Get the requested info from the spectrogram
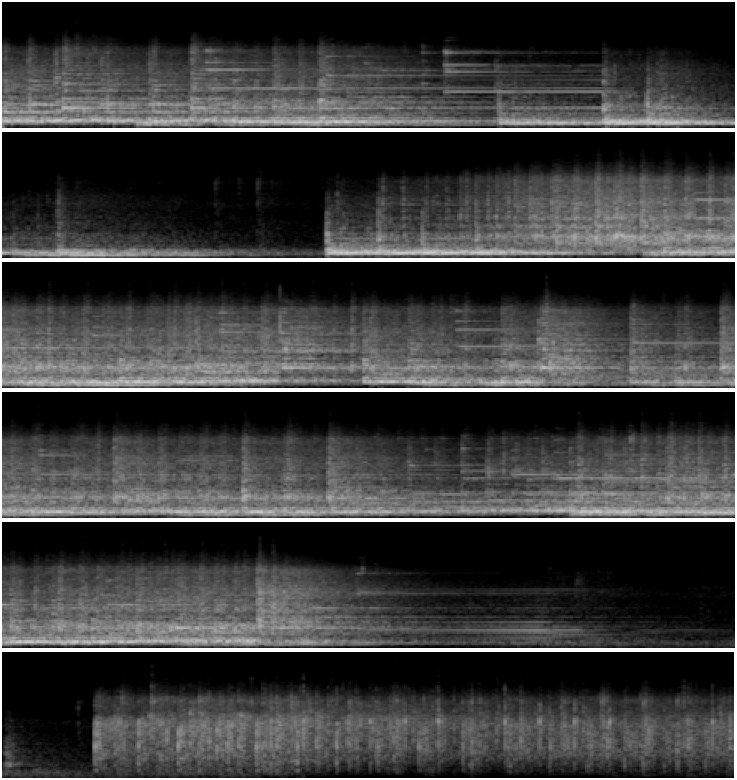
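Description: Indoor percussion ensemble playing: marimbas and xylophone over snare, tenor and bass drums and cymbals. The music dips, comes back in suddenly and loud about seven seconds in, then fades out with a last hit. Audience applause takes over near the end.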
